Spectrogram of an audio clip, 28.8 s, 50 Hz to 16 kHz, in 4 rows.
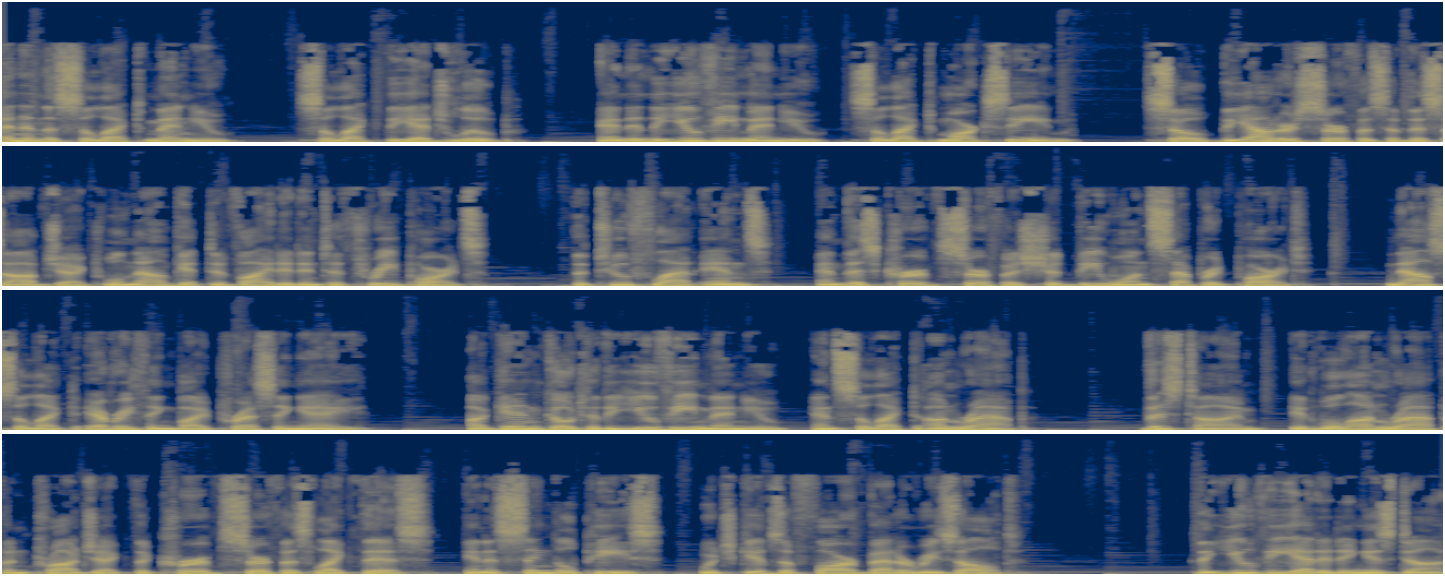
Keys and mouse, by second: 3.4-4.5 drag, 6.9 ctrl+click, 8.0-9.7 middle drag, 15.1 a, 17.5-19.2 drag.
